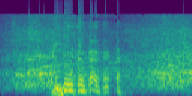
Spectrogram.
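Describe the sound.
An audience applauds a young child in a steady, dense wash of clapping throughout, with a brief voice rising over it partway through.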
